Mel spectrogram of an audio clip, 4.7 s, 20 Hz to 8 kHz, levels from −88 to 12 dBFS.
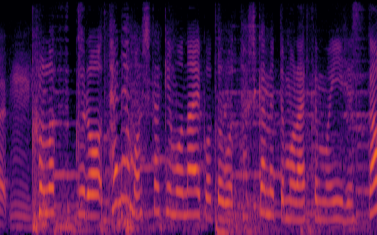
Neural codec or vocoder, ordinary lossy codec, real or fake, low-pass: codec, 16 kHz, 0.9 kbps, LongCat-Audio-Codec; none; fake; none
